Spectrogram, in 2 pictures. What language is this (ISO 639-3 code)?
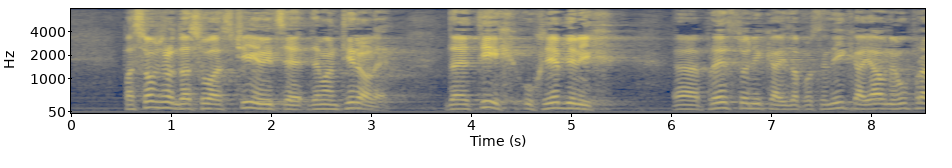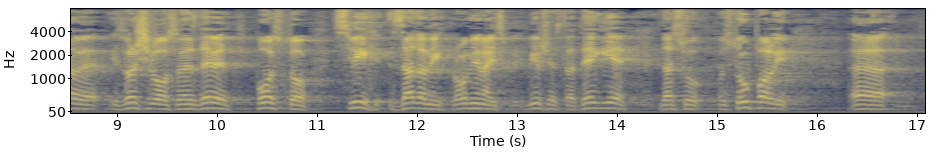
hrv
